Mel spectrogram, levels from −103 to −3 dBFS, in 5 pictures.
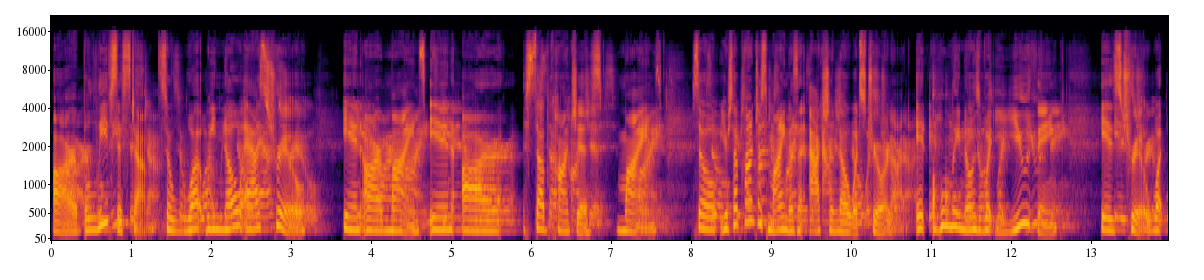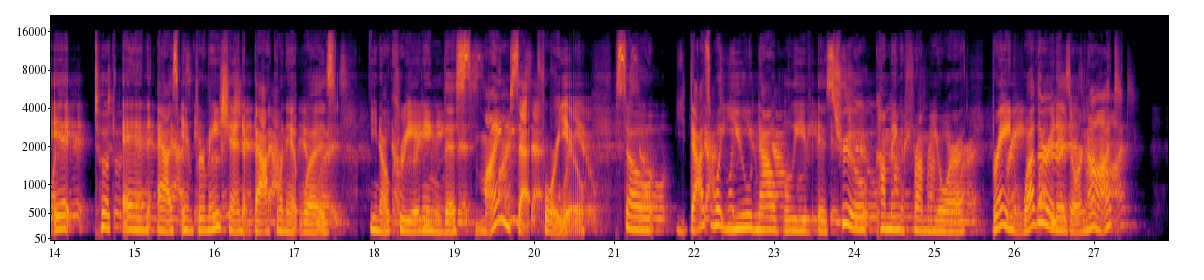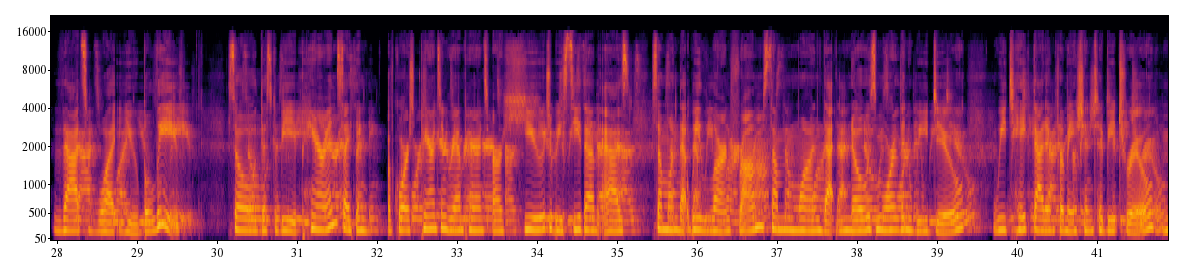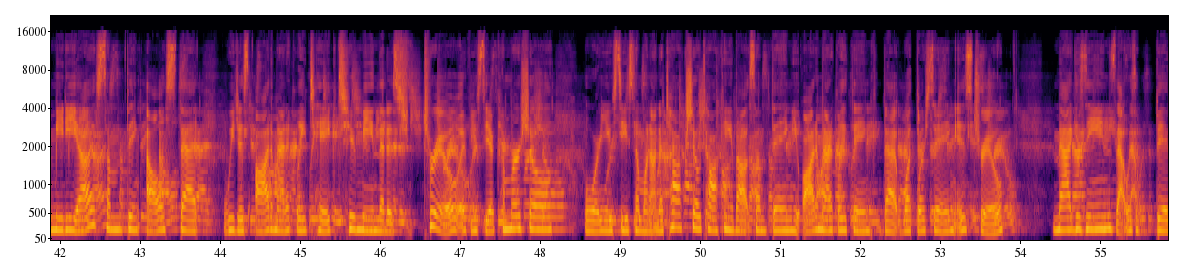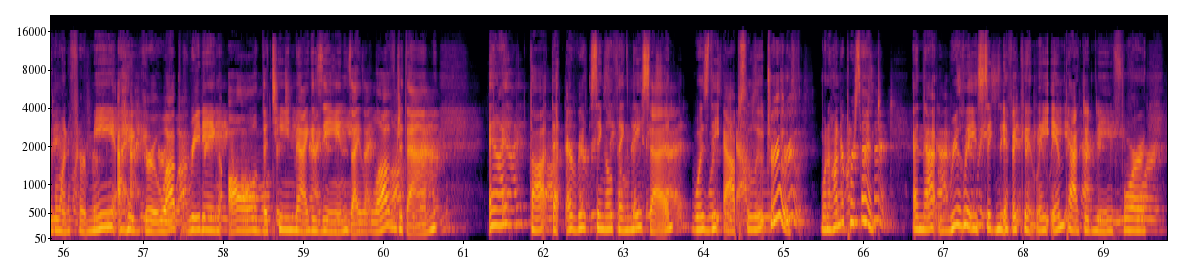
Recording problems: echo of what is said; strong; throughout; 160 ms later, 9 dB below the speech

